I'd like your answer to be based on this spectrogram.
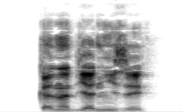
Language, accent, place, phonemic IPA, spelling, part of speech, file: French, France, Lyon, /ka.na.dja.ni.ze/, canadianiser, verb, LL-Q150 (fra)-canadianiser.wav
- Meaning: Canadianize (to make Canadian)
